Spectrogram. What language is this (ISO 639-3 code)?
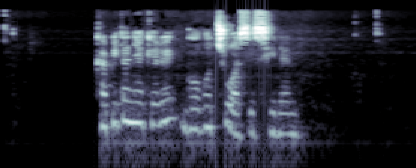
eus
